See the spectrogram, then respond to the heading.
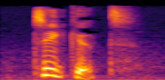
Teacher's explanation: краткий звук «и», встречается и в ударном, и в безударном слоге данного слова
